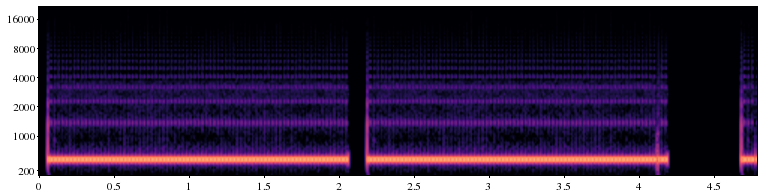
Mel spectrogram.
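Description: A telephone ringing tone heard from the caller's end: long, steady electronic buzzes separated by brief pauses, loud, with no voices.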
